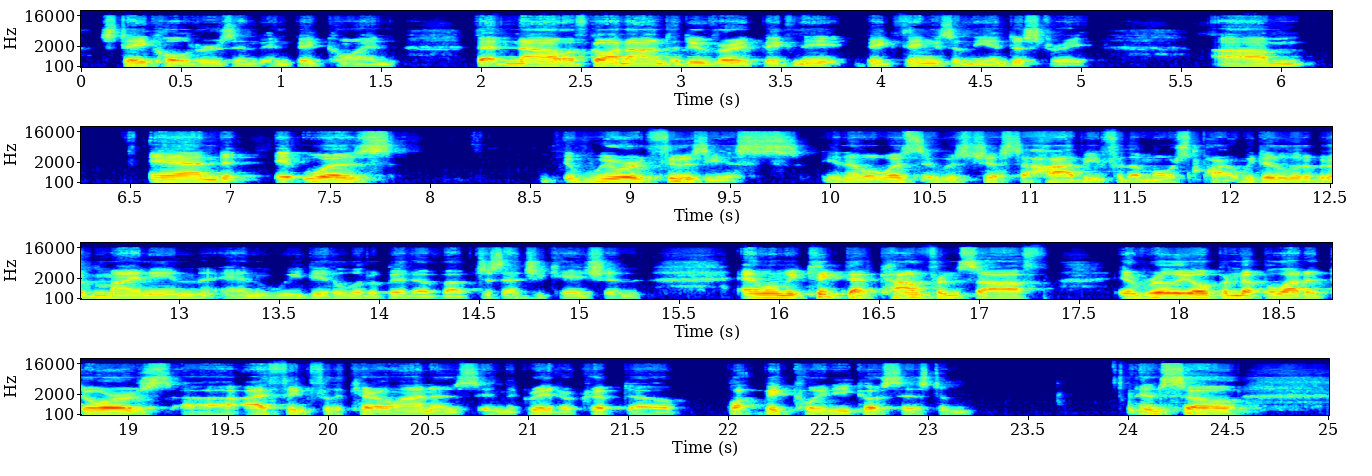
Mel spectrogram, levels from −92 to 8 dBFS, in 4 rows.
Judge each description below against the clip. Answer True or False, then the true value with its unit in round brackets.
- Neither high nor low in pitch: False (115 Hz)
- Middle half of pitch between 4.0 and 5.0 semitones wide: False (2.8 semitones)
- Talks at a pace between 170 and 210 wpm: True (200 wpm)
